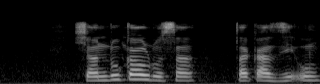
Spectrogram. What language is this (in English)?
Venda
